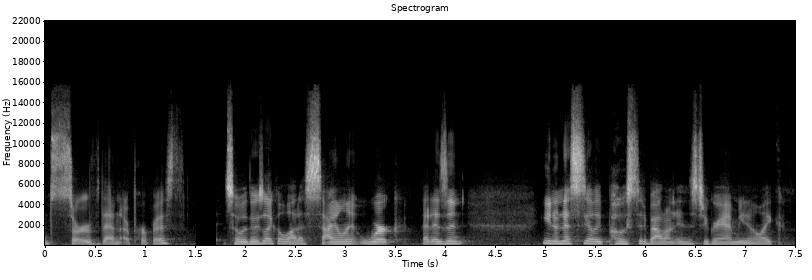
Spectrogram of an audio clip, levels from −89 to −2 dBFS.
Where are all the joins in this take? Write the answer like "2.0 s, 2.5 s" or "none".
1.6 s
